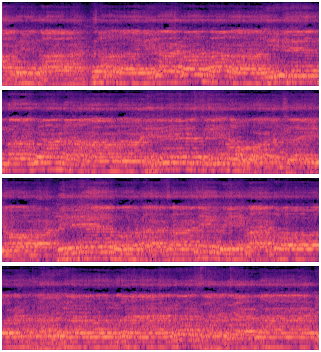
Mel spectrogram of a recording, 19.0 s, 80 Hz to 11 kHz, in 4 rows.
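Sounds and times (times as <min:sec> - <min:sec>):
voices chanting together: 0:00.0 - 0:19.0.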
